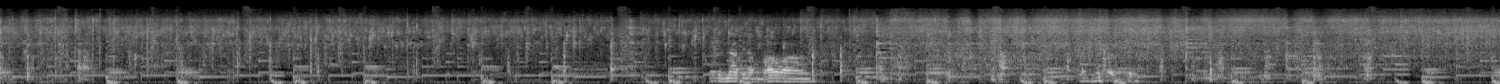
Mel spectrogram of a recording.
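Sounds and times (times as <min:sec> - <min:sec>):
onions sizzling in hot oil: 0:00.0 - 0:15.0
metal ladle scraping a wok: 0:08.7 - 0:14.0.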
